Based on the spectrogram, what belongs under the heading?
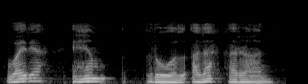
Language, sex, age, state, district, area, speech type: Kashmiri, male, 18-30, Jammu and Kashmir, Kupwara, rural, spontaneous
